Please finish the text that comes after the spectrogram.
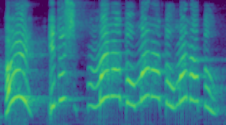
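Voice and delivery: high, loud calling for someone; imitated yelling. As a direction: yell out bossily as if hunting someone down. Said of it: "Diteriak-teriakin".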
